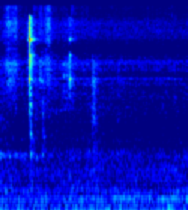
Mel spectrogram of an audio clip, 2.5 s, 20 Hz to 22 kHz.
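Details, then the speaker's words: Honda ST90 motorcycle being rewired: faint soft ticking and buzzing of the turn signal flasher relay once the indicator wires are found; indicator circuit works normally. "and can hear it buzzing so we know them two wires now are indicator well indicators or turn signals depending on where you come from"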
